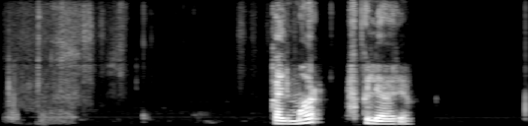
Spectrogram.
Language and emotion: Russian, neutral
